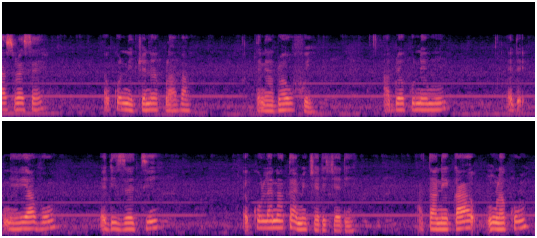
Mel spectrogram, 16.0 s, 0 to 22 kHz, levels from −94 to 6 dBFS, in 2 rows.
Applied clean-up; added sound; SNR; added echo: none; Wind instrument, woodwind instrument; 18 dB; none.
